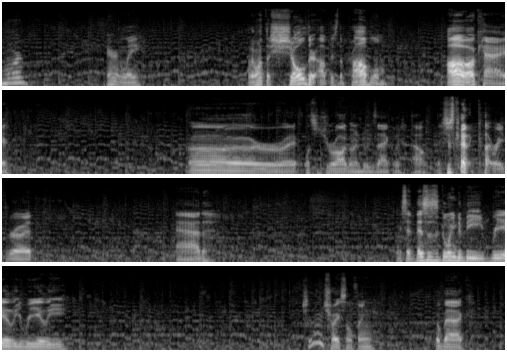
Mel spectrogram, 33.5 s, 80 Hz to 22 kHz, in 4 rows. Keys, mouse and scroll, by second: 2.0-3.7 drag, 4.9 ctrl+z, 5.5 ctrl+z, 13.9 click, 15.5 ctrl+z, 22.1 click, 26.0-27.9 drag, 30.2 ctrl+z, 30.7 ctrl+z.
